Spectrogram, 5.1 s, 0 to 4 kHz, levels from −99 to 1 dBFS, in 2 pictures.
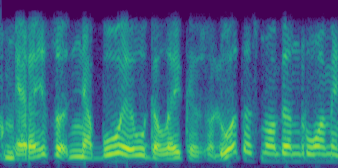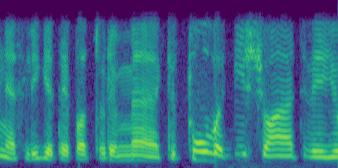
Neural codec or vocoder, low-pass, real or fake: none; 3.6 kHz; real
